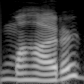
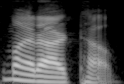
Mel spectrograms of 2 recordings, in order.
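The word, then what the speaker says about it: Mahratta: or marata okay like if you write it in English it looks like maharat but the pronunciation the real name is marata so quer and marata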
